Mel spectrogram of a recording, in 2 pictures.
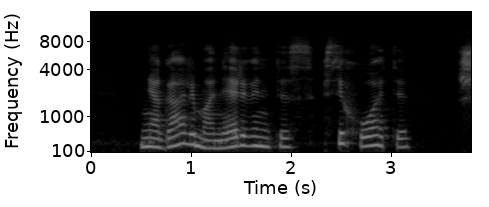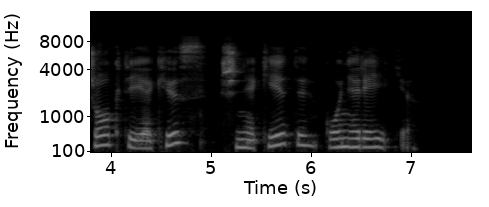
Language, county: Lithuanian, Panevėžys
